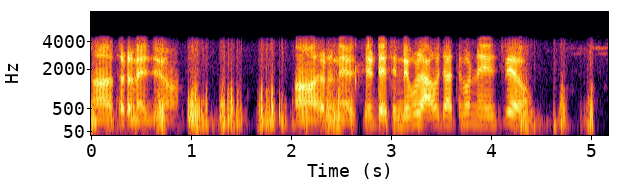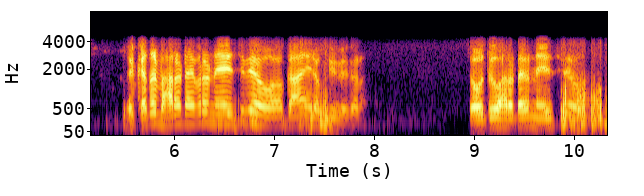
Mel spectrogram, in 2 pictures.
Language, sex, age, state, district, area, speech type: Odia, male, 18-30, Odisha, Jagatsinghpur, urban, conversation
